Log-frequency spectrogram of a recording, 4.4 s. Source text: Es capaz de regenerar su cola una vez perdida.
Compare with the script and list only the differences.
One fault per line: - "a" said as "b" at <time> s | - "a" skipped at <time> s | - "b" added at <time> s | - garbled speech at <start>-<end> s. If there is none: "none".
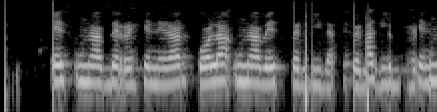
- "capaz" said as "una" at 0.7 s
- "su" skipped at 1.9 s
- garbled speech at 3.4-4.4 s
